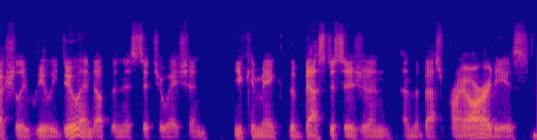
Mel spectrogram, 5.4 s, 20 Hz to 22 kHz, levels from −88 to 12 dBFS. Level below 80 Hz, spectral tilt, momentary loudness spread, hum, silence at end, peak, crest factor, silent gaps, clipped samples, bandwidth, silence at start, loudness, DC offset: -58 dBFS; -4 dB/octave; 14 LU; none; 0 s; -6 dBFS; 22 dB; 2.26-2.35 s; under 0.1%; 11.5 kHz; 0 s; -28 LUFS; under 0.1%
